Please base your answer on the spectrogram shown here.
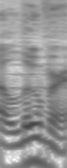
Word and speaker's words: Loomer: Your name is Laura Loomer. It literally rhymes with boomer.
